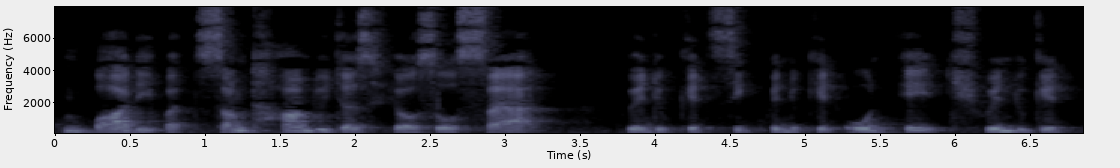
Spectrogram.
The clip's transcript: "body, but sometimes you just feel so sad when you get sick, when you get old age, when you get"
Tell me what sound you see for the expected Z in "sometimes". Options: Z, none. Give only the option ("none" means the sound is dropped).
none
